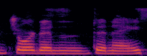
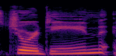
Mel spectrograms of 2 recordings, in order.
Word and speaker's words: Jordan Denae: I can attest to Jordan Denae stuff. I own a lot of stuff. – All this time, I thought it was Jordine, and I have been wrong. – There's an extra syllable in there.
